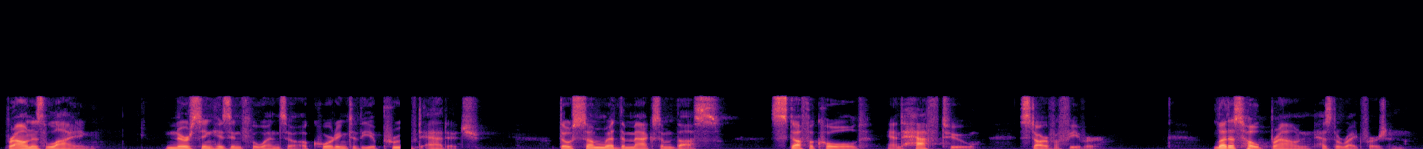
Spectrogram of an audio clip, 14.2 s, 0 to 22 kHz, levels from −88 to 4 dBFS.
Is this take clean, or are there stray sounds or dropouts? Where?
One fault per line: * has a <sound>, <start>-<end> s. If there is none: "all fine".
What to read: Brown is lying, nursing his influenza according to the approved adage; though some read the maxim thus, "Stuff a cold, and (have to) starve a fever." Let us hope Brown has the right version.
* has a dropout, 4.0-4.1 s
